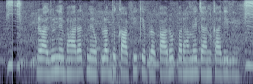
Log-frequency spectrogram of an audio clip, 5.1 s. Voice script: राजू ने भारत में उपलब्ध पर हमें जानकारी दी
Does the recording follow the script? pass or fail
fail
